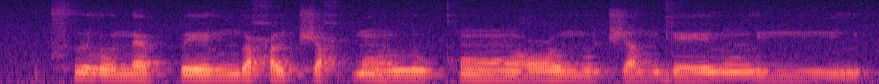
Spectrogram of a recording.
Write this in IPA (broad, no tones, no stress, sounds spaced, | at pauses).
t͡sʰ ɯ l o n æ pː eː l ŋ ɯ ħ ɯ t͡ʃ ɯ ħ ɓ õ lː u kʰ õː ʕ u n u t͡ʃ ɑ n ɡ eː l ũ l iː l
